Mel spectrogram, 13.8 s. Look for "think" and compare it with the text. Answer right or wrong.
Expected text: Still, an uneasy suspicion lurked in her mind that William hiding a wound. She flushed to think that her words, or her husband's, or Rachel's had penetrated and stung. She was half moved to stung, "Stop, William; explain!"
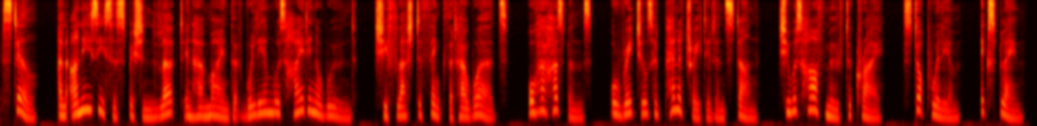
right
